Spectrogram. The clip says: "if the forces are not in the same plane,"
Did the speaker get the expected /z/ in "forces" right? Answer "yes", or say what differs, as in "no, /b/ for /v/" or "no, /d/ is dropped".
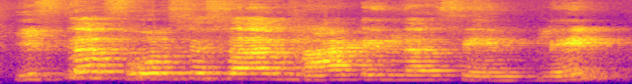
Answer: no, /s/ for /z/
